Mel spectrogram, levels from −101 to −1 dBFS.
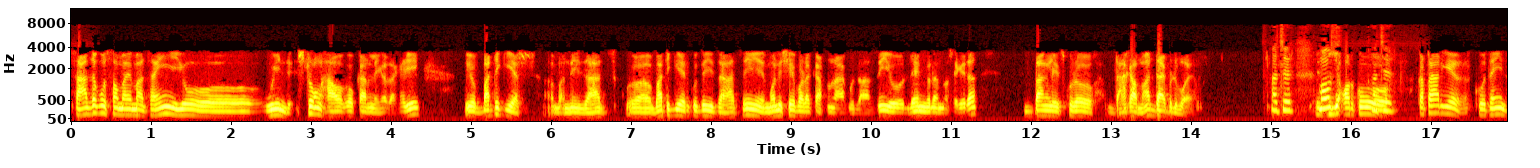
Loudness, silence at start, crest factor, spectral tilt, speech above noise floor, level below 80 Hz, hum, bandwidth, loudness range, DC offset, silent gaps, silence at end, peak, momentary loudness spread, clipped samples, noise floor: -22 LUFS; 0.05 s; 16 dB; -6.5 dB/octave; 49 dB; -70 dBFS; none; 8 kHz; 3 LU; under 0.1%; none; 0 s; -6 dBFS; 9 LU; under 0.1%; -70 dBFS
